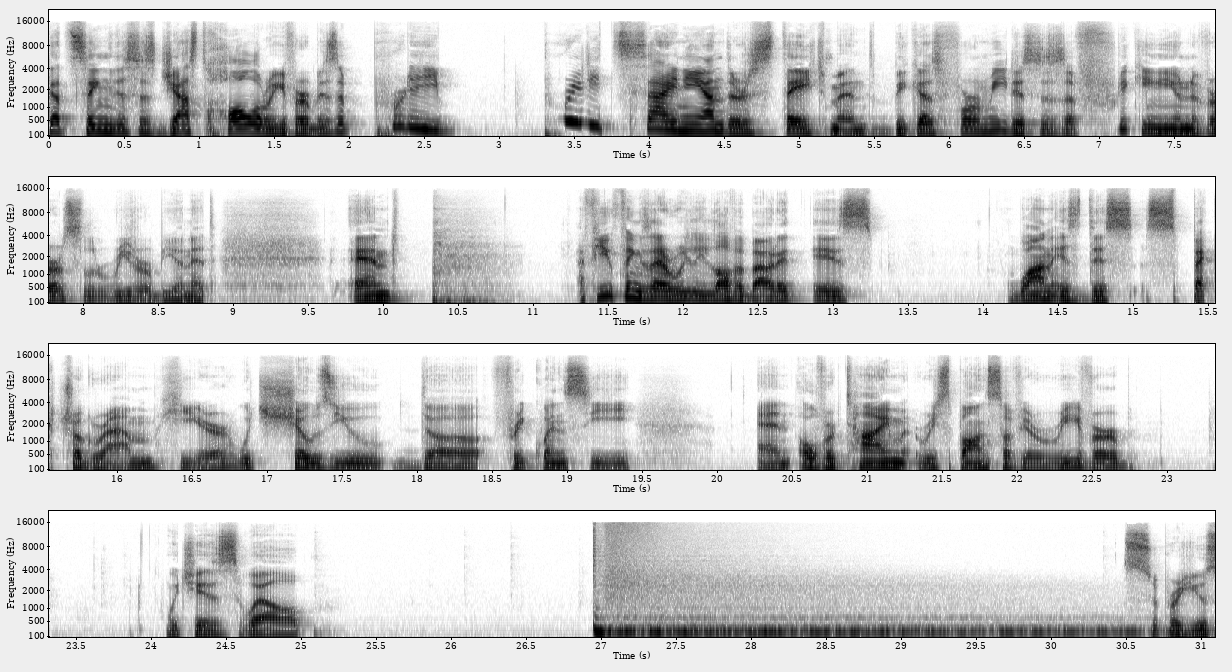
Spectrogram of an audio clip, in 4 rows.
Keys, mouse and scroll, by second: 24.6 click, 26.1 click, 26.9 space, 27.9 space, 30.4 click.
